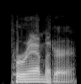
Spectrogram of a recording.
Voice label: "parameter", American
